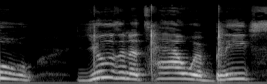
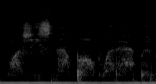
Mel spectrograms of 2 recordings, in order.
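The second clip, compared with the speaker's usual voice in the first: hushed secret whisper so mom can't hear; 24 dB quieter, faster than usual. Retold or imitated. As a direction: breathe it out with no voice, scared of being caught. Brother hiding talk from mom.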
